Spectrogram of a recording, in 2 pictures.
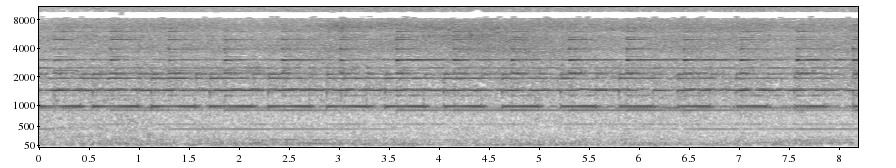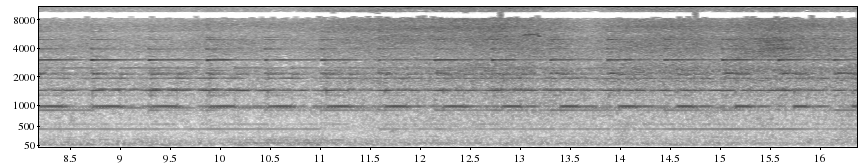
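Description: Railroad grade-crossing warning bells ringing steadily in a fast repeating pattern while the crossing gates lower, over a low rumble. A hiss builds near the end.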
